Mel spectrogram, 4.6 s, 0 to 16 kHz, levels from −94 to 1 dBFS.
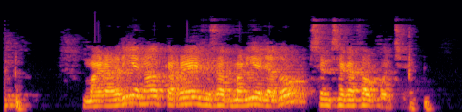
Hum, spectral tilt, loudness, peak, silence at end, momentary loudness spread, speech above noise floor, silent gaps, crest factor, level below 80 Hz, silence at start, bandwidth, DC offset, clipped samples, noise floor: none; -5.5 dB/octave; -14 LUFS; 0 dBFS; 0.3 s; 15 LU; 35 dB; none; 16 dB; -44 dBFS; 0.05 s; 9.2 kHz; under 0.1%; under 0.1%; -49 dBFS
